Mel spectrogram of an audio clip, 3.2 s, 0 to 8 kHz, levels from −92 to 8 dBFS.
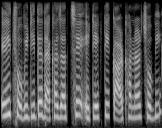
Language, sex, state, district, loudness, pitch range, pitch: Bengali, female, West Bengal, Jhargram, -18 LUFS, 255-295 Hz, 265 Hz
